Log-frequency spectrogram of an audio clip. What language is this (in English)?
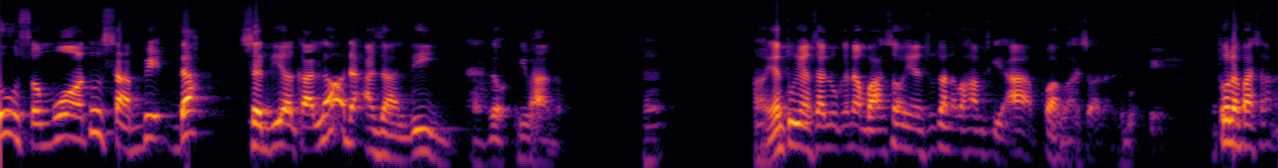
Malay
